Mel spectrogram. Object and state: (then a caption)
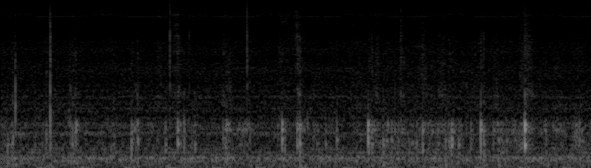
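Cardboard box lid tapped and scratched. Fingertips scratch and tap the lid of a small, hollow white cardboard box. A series of quiet, dry taps with a hollow mid-range knock over a soft, continuous scratching. Each tap dies away almost instantly, leaving a faint, muffled texture.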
